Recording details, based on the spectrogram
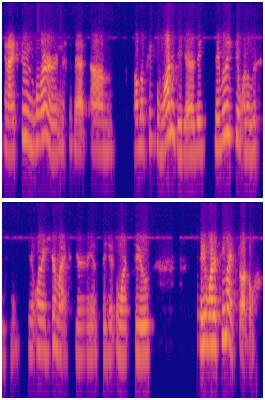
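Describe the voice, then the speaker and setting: Woman, 60s, attorney, from the Midwest, earnest and frank, gravelly, tinny phone-like sound. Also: mid-range voice, normal speed. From North Chicago, USA. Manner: earnest, searching for words, frank. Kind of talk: reflective advice talk.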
